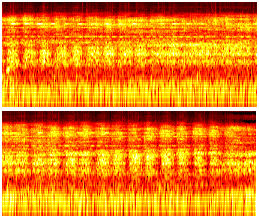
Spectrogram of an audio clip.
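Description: An HO scale model train rolls along a large club layout, a faint continuous rumble with light rattling and clicking of wheels on track, steady throughout with no voices.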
